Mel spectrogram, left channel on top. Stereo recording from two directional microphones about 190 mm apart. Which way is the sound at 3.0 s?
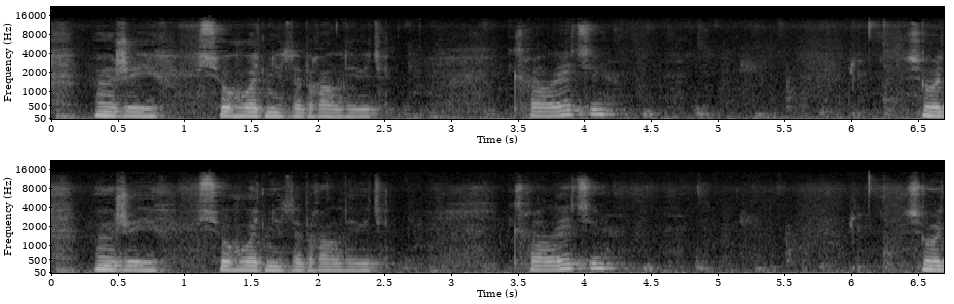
15° right (ahead or behind).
